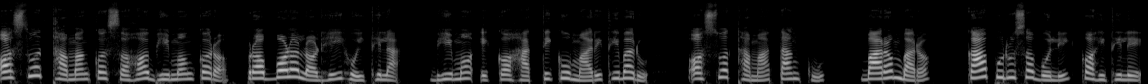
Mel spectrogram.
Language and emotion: Odia, neutral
